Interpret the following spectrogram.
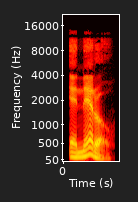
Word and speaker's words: enero: The the E at the beginning is like the A in bed, right? Not a long E sound. Precisely. Short E. Nero. And remember the R in Spanish is often a single tap. A soft R sound, not the hard R we often have in English.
